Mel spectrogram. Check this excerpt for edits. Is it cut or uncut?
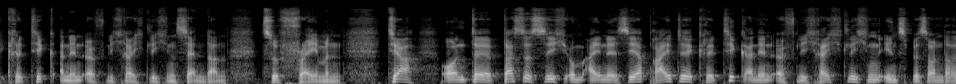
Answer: uncut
